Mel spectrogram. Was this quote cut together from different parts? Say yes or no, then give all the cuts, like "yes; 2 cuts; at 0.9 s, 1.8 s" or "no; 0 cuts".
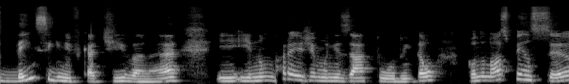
yes; 1 cut; at 2.8 s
